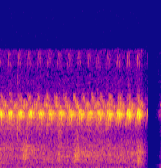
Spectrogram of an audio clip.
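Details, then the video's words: Night-time cricket chirping: rapid, even, high pulses roughly ten per second, continuing until a brief cut near the end, with low background rumble. "cricket sound at night"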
